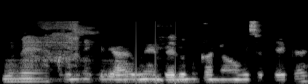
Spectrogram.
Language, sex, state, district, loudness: Hindi, male, Bihar, Saharsa, -22 LUFS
